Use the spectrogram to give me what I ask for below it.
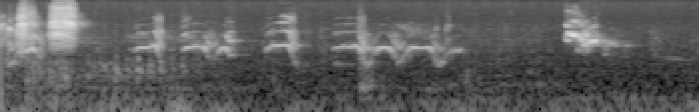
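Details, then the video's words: Pet budgerigar trying to talk, giving a harsh burst and then a row of short, wavering whistled notes with bent pitch, ending in one scratchy chirp. "Budgie Tries to Talk… and Fails Adorably"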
